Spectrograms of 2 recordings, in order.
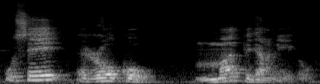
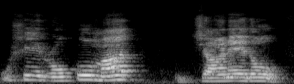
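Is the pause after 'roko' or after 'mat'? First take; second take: after roko; after mat. First: There is a pause after 'roko'. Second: There is a pause after 'mat'. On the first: Stop him and do not let him go. "इसका अर्थ हुआ मनाही कर रहे हैं" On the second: Do not stop him; let him go. "लेकिन इसका विपरीत हो गया"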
